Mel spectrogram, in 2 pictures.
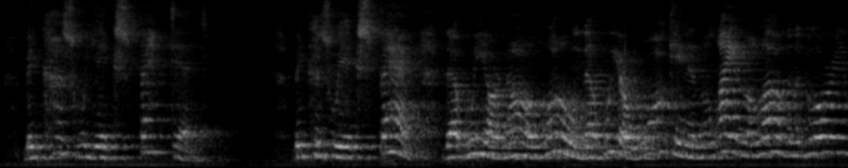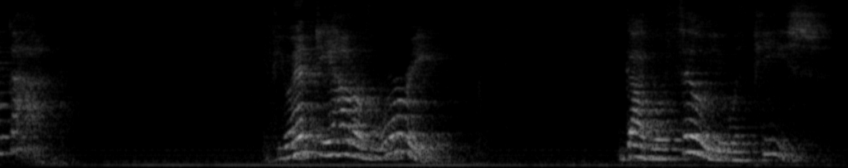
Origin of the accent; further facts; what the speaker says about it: Oakland, California, United States; And you know, I grew up in Oakland.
